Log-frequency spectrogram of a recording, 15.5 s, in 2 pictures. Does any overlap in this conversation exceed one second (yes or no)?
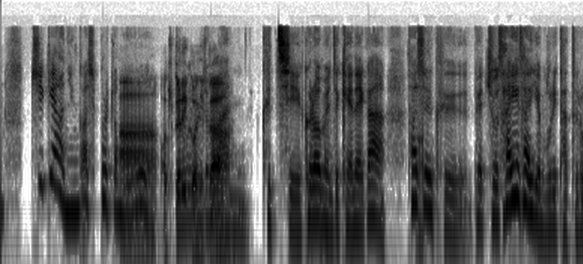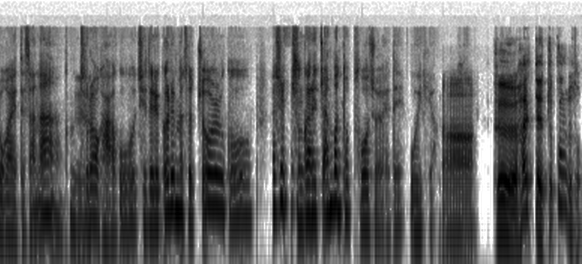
yes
